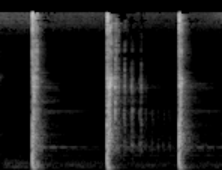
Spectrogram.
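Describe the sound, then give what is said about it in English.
A gavel bangs three times to start opening arguments, about one sharp wooden knock per second, loud, with brief ringing after each strike and quiet in between. “All right, so now we're going to bang the gavel.”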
